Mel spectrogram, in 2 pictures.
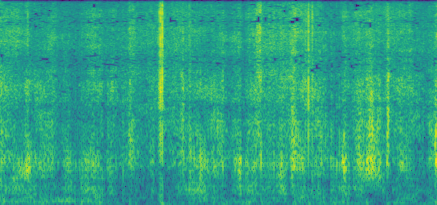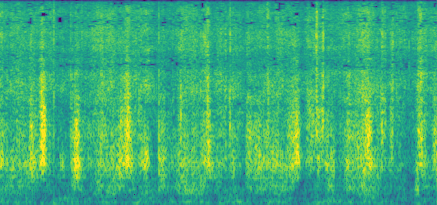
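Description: A small purple faux leather change purse rests in the palm while a fingertip and nails scratch and rub quickly across its surface. The result is a continuous, dry scratching texture centered in the midrange, with sharper, louder strokes standing out in the second half.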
